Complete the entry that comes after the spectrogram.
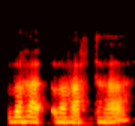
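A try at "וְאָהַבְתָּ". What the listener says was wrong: Havta, a couple extra ahs.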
